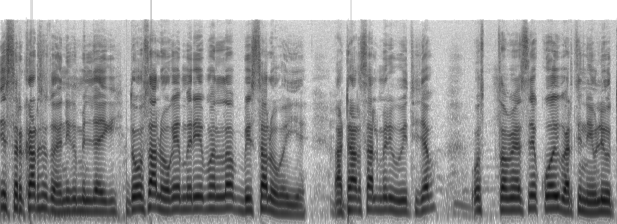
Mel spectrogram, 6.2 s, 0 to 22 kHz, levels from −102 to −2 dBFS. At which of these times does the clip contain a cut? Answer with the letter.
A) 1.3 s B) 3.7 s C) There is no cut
A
